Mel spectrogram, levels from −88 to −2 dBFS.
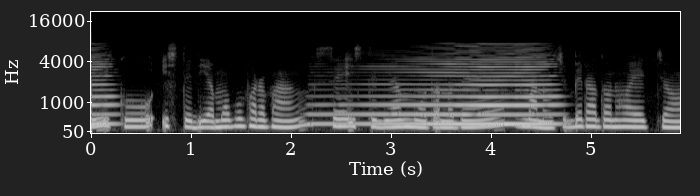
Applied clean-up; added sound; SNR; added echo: none; Wind instrument, woodwind instrument; 2 dB; none.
